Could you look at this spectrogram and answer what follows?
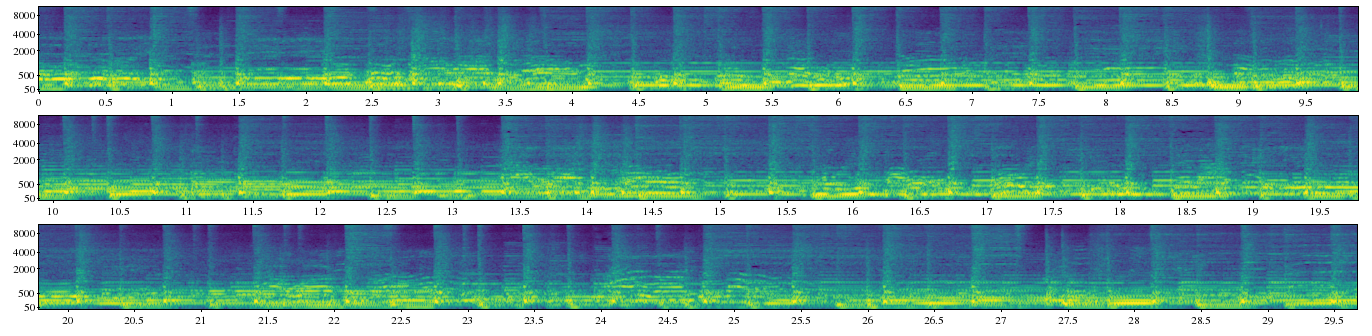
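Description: Live band music from fiddle, guitars and bass guitar, played with a steady beat.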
